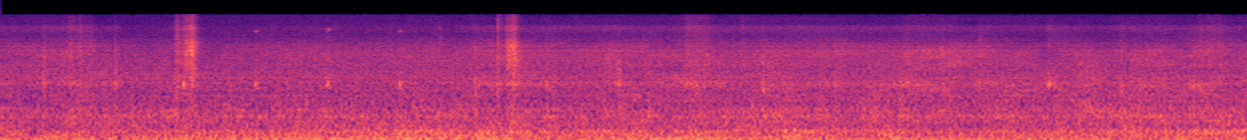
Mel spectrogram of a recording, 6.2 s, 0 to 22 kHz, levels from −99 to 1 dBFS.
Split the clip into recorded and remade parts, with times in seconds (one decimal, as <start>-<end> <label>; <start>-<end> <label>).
0.0-0.6 remade; 0.6-2.3 recorded; 2.3-6.2 remade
